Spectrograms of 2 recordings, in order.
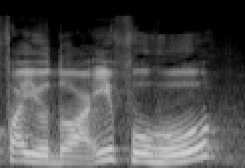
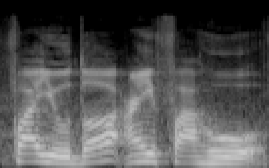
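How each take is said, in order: First: The vowel before the final -hu is 'u'. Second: The vowel before the final -hu is 'a'. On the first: Whoever lends to God will have it multiplied. "Kalau dibaca marfu" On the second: The sentence asks who will lend to God. "yang menasabkan fi'il mudhari setelahnya"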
